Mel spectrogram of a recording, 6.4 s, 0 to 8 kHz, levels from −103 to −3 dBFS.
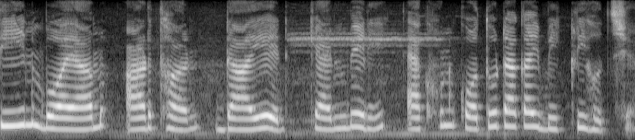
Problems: constant background noise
